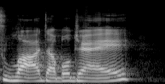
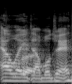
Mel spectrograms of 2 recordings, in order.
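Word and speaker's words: La DoubleJ: And I would also buy, I don't know how to say the name of this brand, but it's like, I think it's La Double J sometimes, not LA Double J.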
